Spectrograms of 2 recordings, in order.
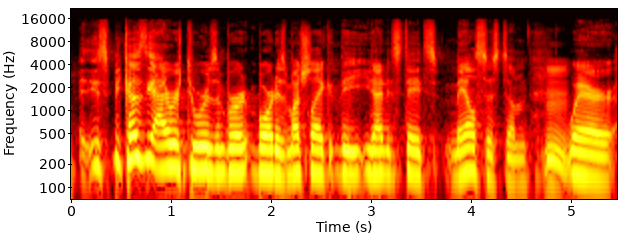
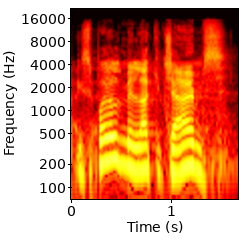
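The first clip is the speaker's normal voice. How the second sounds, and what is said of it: Put-on Irish accent, passable. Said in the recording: “Give us just a one sentence of an Irish accent. Say you spoiled my Lucky Charms, but with an Irish accent. ... Not terrible. Not terrible.”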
